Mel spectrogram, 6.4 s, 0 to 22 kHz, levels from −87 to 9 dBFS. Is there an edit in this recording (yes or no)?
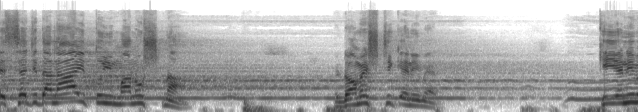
no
